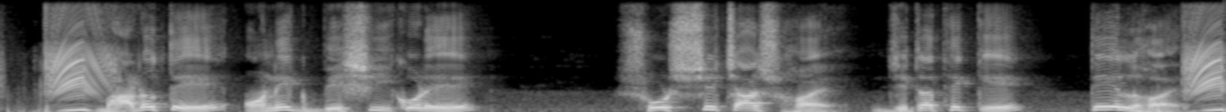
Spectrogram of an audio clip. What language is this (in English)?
Bangla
